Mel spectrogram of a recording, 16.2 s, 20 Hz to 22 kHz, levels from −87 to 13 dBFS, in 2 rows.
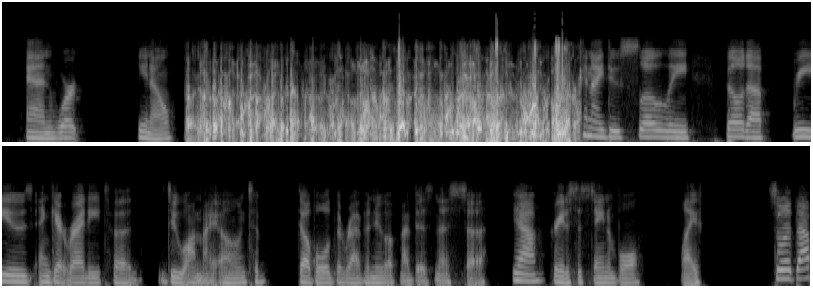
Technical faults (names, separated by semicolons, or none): codec payload misread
